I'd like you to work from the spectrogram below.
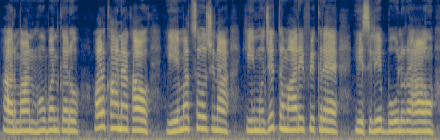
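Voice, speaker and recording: A woman voicing a stern, bossy young male boss who lectures quickly in a scolding way. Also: fairly high pitch, steady tone, clean tone, lightly acted.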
